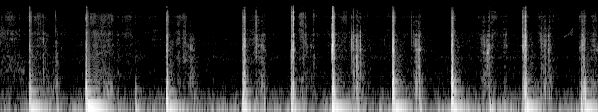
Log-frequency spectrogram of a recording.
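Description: A long-handled metal digging spade chopping into dry, root-filled soil to dig out a wild yam tuber: about ten strikes, a little more than one a second, each a dull thud with a gritty scrape, the loudest about a second in.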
